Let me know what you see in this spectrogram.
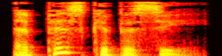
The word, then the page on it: episcopacy: British English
